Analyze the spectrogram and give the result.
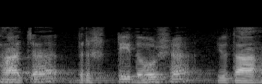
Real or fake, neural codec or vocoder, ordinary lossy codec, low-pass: fake; vocoder, 24 kHz, 100 mel bands, Vocos; MP3, 24 kbps; 7.2 kHz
